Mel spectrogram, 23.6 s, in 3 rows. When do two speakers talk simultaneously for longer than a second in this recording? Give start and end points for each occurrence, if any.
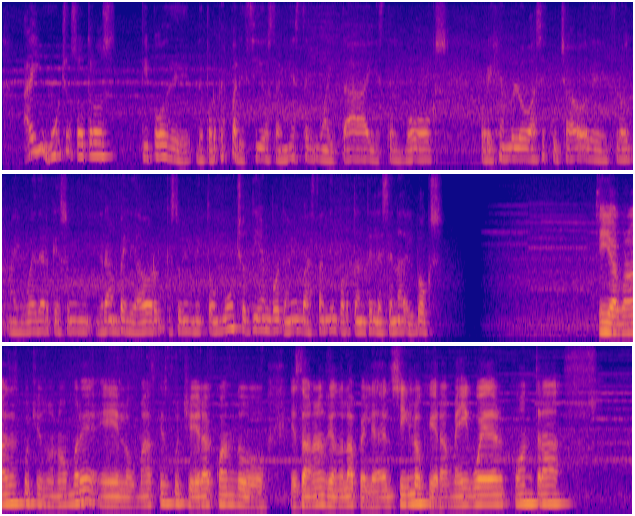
none

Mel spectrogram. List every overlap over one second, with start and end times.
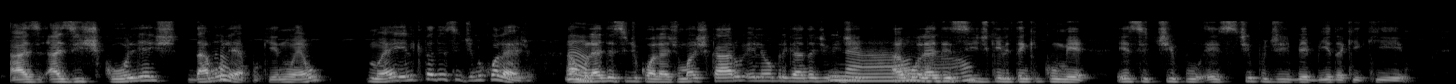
8.3-9.8

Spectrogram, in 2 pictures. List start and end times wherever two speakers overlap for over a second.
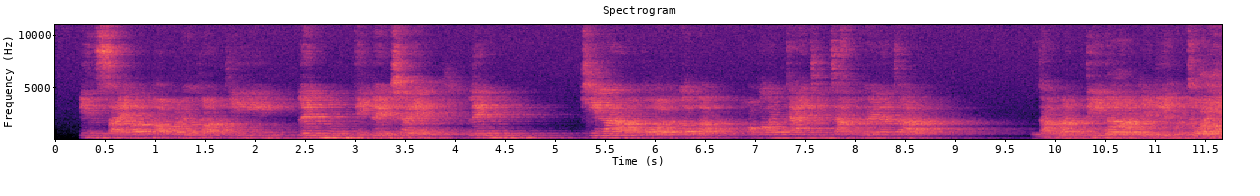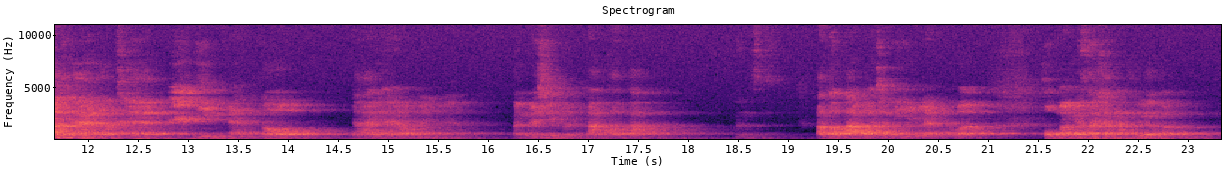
10.1-11.7

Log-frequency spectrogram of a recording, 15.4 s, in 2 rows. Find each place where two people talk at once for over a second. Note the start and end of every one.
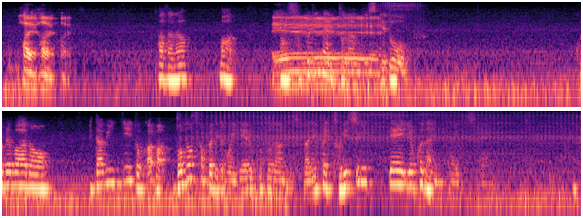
3.7-5.1

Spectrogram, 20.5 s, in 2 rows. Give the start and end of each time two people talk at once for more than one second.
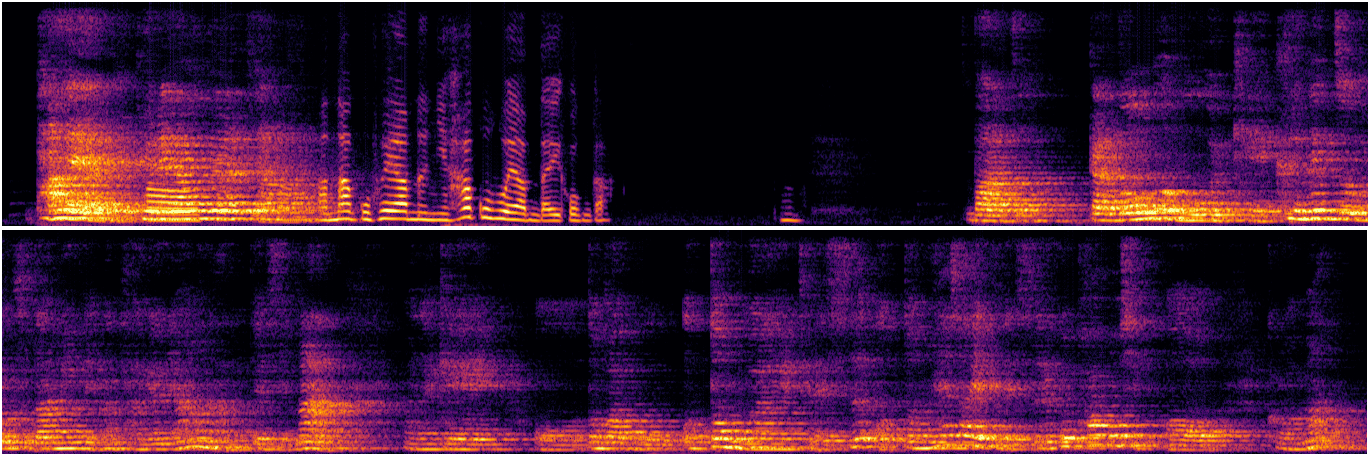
1.0-2.3

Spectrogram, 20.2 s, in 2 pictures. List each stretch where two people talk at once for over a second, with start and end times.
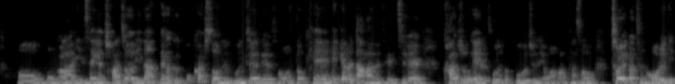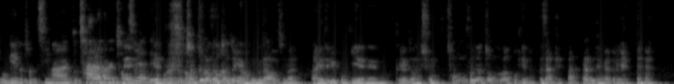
11.9-13.9

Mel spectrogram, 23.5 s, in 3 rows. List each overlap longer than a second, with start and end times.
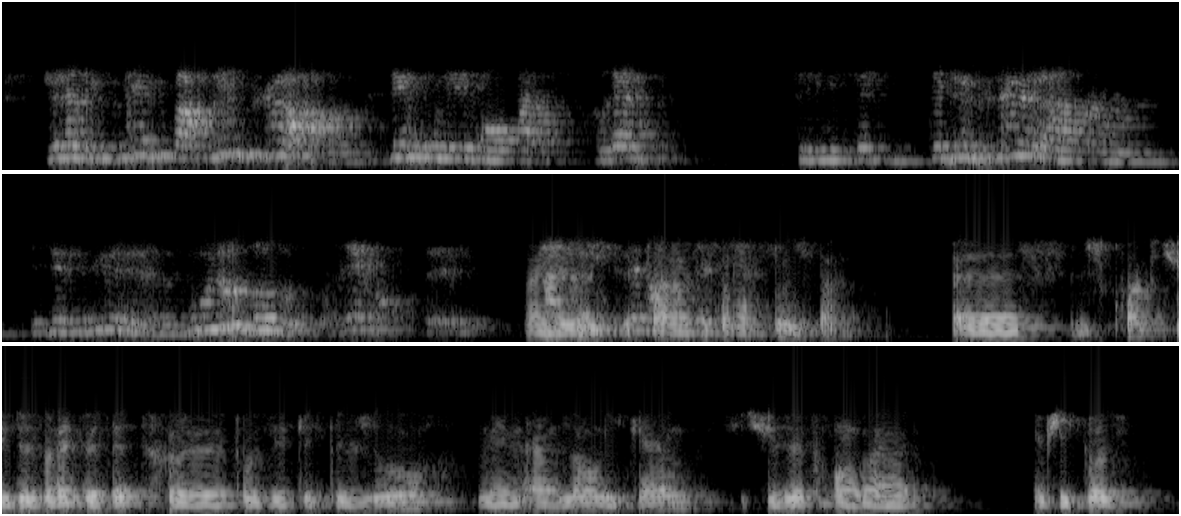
11.3-12.8

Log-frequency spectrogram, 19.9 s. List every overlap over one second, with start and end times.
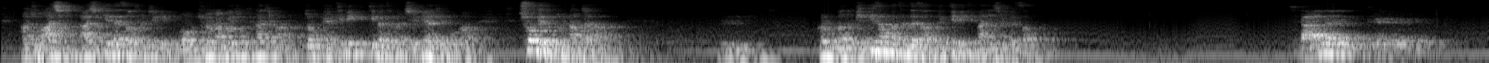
none

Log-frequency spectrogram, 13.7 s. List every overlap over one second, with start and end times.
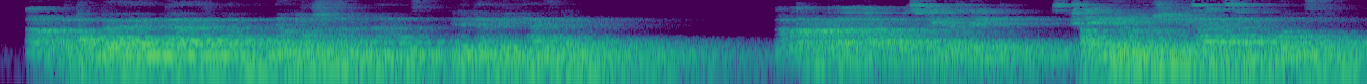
10.8-12.5

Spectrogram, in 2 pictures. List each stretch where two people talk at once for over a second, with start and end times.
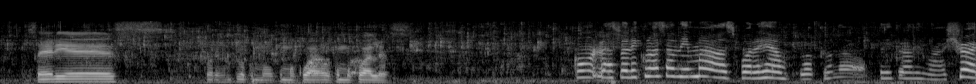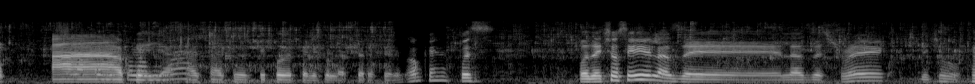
10.4-11.7

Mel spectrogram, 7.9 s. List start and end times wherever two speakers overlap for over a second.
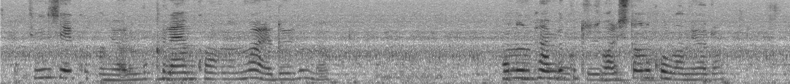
5.0-6.5

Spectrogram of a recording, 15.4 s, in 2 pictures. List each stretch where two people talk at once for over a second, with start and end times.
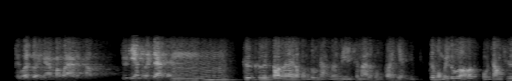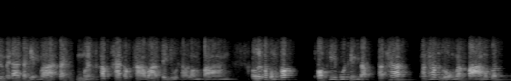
none

